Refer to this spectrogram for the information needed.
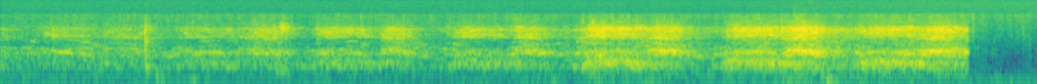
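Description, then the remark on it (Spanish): A large football stadium crowd of people from Arica roars and shouts continuously for Chile during a match against the Soviet Union, swelling louder in waves, with many voices blending into a dense cheer that cuts off abruptly near the end. “Ahí está los ariqueños gritando por Chile.”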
